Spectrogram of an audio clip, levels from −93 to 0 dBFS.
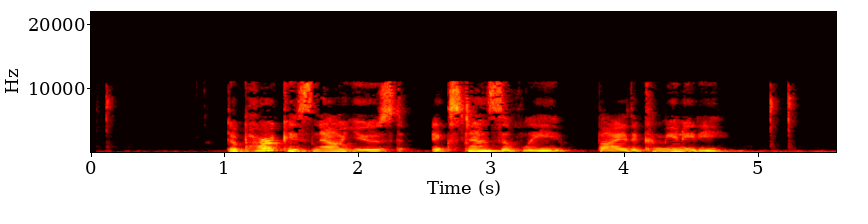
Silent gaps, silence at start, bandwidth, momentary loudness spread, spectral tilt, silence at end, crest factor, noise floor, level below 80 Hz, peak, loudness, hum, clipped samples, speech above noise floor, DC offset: none; 0.1 s; 11.5 kHz; 18 LU; -4 dB/octave; 0.1 s; 18 dB; -72 dBFS; -62 dBFS; -14 dBFS; -32 LUFS; none; under 0.1%; 40 dB; under 0.1%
